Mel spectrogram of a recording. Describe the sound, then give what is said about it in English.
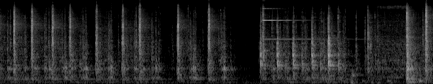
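Typewriter keys clack in a quick, uneven rhythm, each strike sharp, with a brief pause midway before the typing resumes, and a small bell-like ding near the end; the typewriter is manual, not electric. “You know, you press a key and it's all physical.”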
